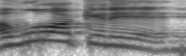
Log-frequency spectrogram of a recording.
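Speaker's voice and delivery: put-on New York accent. Suggesting what to say when kids bump into you, New York accent. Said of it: "how's how's your New York accent?".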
